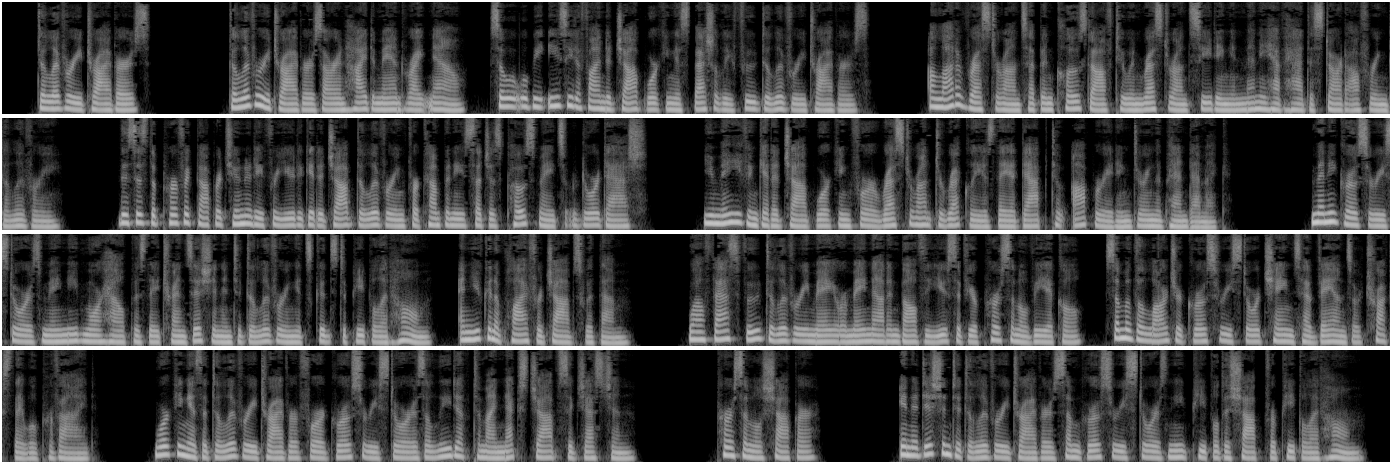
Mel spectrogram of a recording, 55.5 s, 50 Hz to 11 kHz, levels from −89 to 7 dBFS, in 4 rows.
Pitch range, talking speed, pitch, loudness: 130-150 Hz, 185 wpm, 140 Hz, -25 LUFS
